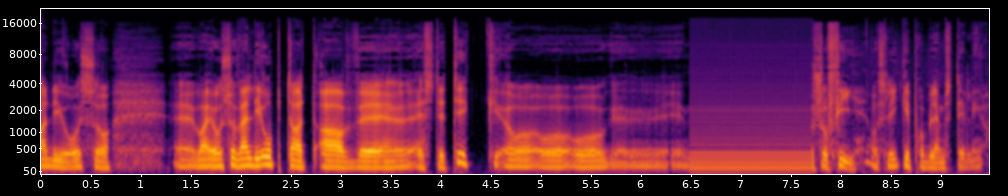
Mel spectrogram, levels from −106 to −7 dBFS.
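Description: At 6.49 s a system hang loop replaces the speech until 7.71 s. A froze while the hardware replayed one 10 ms buffer, giving a steady 100 Hz buzz and losing about a second of audio. The waveform repeats one identical cycle; the spectrogram shows flat harmonic lines spaced 100 Hz apart.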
